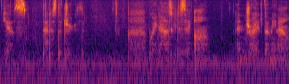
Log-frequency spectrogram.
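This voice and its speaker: A woman voicing a gentle, curious alien doctor in a sci-fi ASMR medical roleplay, whispering in a soothing, polite and encouraging way. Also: a little slow, lightly acted. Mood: calm, attentive.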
